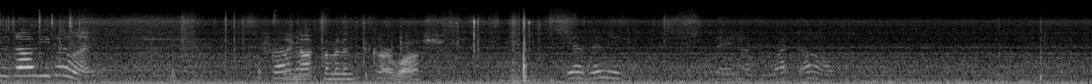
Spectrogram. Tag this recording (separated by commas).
Speech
